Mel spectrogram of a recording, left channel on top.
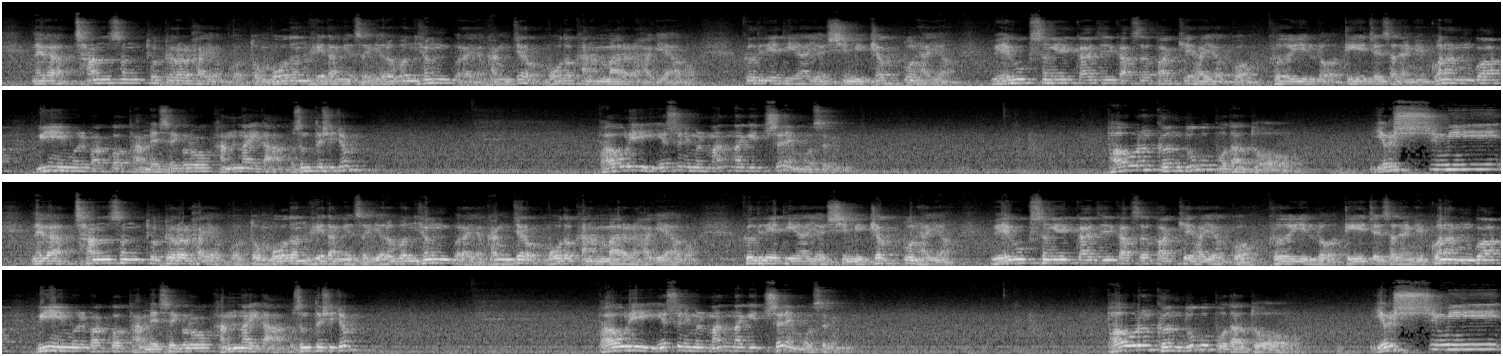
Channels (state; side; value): quieter; left; 3.7 dB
